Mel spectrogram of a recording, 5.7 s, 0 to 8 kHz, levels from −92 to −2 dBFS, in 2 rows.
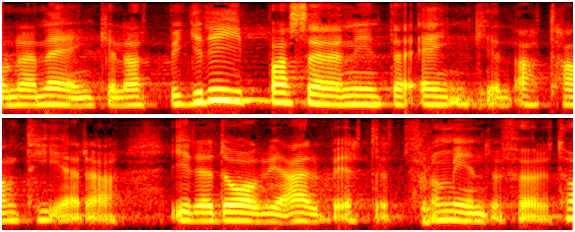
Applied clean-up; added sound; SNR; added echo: none; none; none; none.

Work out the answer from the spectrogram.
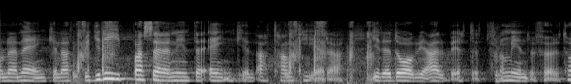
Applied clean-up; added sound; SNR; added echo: none; Fart; 10 dB; none.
